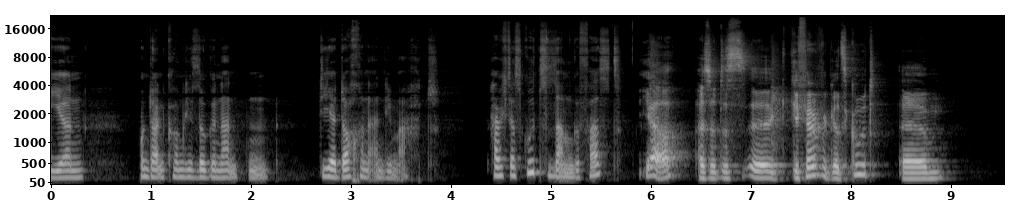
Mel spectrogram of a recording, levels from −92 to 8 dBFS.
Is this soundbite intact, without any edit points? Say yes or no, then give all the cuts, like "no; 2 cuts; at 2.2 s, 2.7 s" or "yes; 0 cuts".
yes; 0 cuts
